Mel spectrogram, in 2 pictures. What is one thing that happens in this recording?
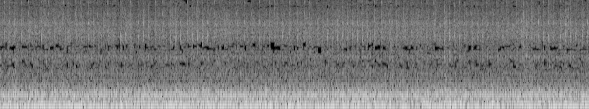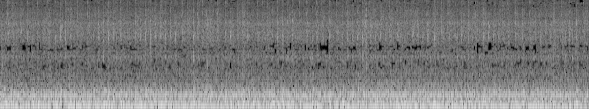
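A dragster engine idles loudly with a rough, steady roar.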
